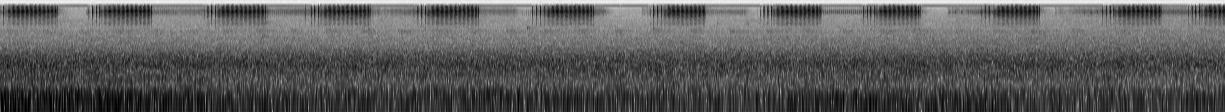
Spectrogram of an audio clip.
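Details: Close-up recording of a cricket in its natural surroundings, sitting on a leaf: a steady sequence of piercing, high-pitched pulsed chirps, about a dozen bursts at a fairly even pace, against constant low-frequency rumble.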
